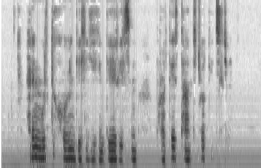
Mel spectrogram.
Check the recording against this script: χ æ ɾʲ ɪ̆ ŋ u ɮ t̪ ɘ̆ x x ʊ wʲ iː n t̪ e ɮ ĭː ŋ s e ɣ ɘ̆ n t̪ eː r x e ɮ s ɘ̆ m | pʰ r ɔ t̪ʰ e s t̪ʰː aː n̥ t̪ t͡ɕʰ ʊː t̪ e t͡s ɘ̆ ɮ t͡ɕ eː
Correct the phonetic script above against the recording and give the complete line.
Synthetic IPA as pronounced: χ æ ɾʲ ɪ̆ ŋ u ɮ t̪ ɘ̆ x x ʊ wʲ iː n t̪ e ɮ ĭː ŋ x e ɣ ɘ̆ n t̪ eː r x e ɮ s ɘ̆ m | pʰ r ɔ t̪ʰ e s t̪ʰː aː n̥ t̪ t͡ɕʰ ʊː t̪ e t͡s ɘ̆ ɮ t͡ɕ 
